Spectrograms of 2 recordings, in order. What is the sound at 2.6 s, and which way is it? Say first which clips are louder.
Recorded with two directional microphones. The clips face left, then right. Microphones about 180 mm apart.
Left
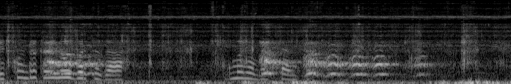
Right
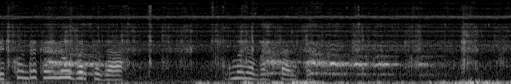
Speech: left 8 dB; 65° left (ahead or behind).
